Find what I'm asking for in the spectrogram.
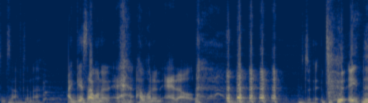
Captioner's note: laughs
